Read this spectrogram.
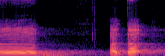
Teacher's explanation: अत देखिए यहाँ पर हमज़ा साकिन है, झटका लगेगा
